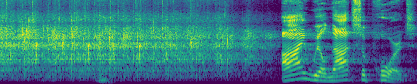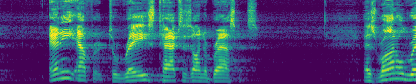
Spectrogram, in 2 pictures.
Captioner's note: applause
